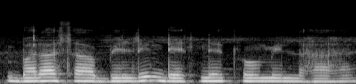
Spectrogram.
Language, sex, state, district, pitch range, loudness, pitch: Hindi, male, Delhi, New Delhi, 145-155 Hz, -14 LUFS, 150 Hz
